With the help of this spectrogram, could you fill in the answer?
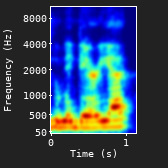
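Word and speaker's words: Cnidaria: You don't pronounce the C by the way. So this is nidaria and these are nidtoytes.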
